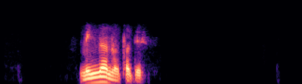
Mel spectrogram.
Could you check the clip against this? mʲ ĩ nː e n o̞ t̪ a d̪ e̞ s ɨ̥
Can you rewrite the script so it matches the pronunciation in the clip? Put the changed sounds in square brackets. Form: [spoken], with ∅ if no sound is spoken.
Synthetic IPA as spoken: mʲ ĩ nː [a] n o̞ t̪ a d̪ e̞ s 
